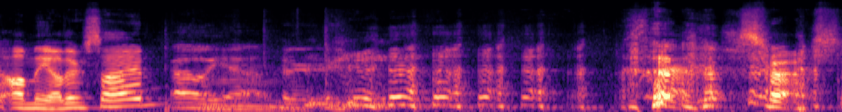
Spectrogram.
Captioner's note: laughing; laughs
